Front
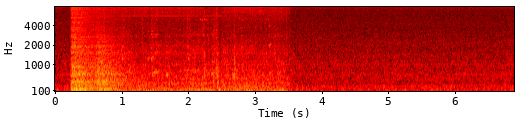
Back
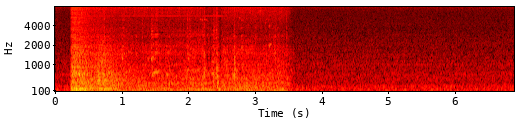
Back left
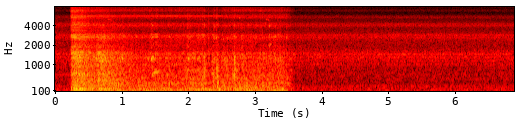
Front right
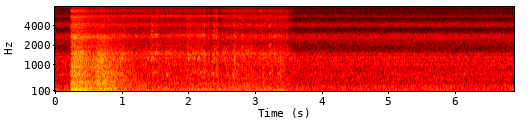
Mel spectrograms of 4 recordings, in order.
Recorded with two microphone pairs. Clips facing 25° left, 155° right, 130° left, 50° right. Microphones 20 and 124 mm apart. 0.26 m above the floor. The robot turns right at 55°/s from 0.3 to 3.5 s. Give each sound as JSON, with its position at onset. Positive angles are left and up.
{"t": 0.2, "sound": "an explosion", "azimuth_deg": -65, "distance_m": 0.5}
